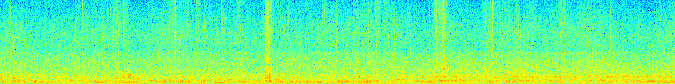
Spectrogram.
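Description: Steady rush of running water under faint background voices, with one sharp crack about four seconds in and a softer one a little before seven seconds.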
